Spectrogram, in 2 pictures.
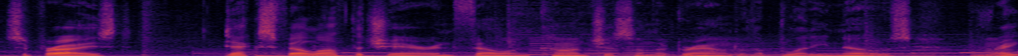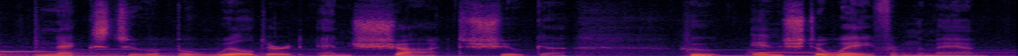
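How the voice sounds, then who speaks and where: Casting: male narrator for a fantasy tale, somewhat deep, scripted read over background music. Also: lively intonation, moderate pace, few pauses.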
